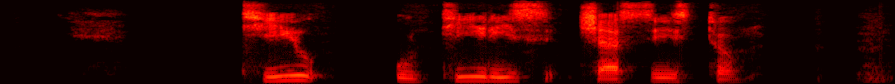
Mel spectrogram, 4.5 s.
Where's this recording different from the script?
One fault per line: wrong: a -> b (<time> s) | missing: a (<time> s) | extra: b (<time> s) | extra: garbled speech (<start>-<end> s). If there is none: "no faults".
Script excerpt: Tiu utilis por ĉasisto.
missing: por (2.7 s)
